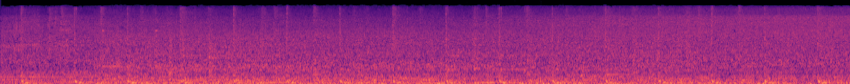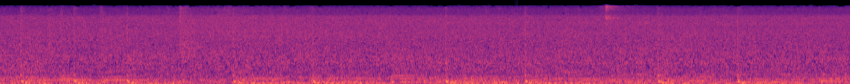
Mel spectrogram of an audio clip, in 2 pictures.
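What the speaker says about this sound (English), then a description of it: "And the sound of the water is getting louder again." Steady, dense rush of Elabana Falls at O'Reilly's Rainforest Retreat, a broad continuous roar of falling water heard from a rainforest trail, unbroken and fairly loud throughout with no voices.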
